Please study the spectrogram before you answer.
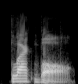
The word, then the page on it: blackball: American English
